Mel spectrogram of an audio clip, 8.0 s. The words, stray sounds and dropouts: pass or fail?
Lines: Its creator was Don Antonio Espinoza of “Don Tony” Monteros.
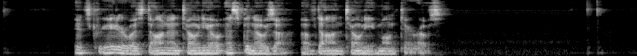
pass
